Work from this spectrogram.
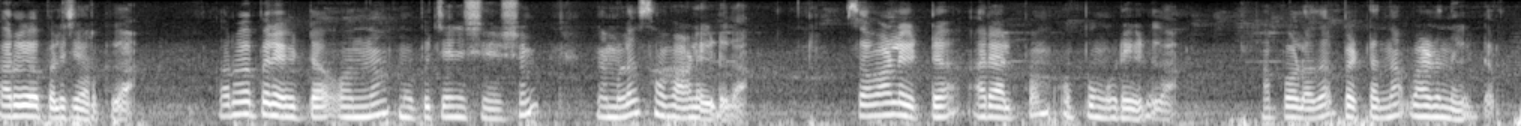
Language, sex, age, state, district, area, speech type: Malayalam, female, 45-60, Kerala, Thiruvananthapuram, rural, spontaneous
